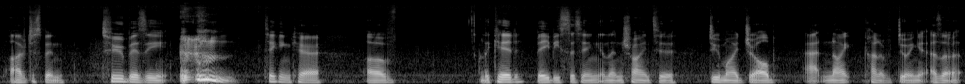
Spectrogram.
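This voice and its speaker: Man, croaky from a cold, gravelly, deep, mellow tone, casual drawing-vlog chat. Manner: musing, loose, with frequent restarts. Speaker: art vlogger drawing on camera. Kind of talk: casual reflective voice-over while drawing.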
